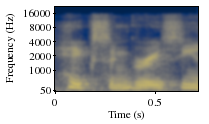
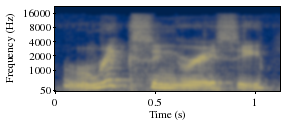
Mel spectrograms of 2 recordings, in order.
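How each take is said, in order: First: The name begins with an H-like sound. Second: The name begins with an English R sound. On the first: This is how the name is said in Portuguese. "Portuguese pronounce the R's like an H" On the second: This is how the name reads as written. "his name says Rickson Gracie"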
